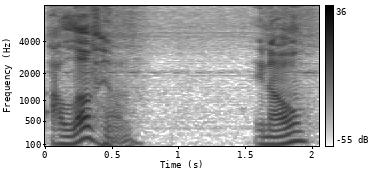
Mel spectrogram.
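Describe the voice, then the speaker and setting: A man's voice: lowish voice, big pitch swings, slow pace, dark tone. A man in his thirties, a guest on a podcast, talking directly and emphatically in a casual chat and repeating key phrases to drive his point home. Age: 30s.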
